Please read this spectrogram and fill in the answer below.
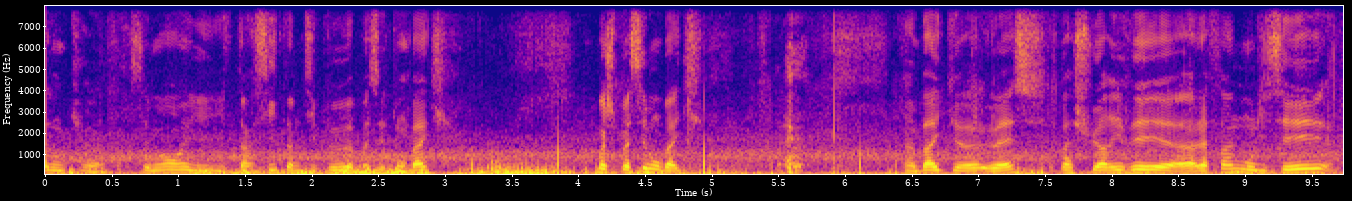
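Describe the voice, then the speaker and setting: A man with a Lorraine accent talks casually while walking outdoors, pausing often to find his words. His voice sits at an ordinary middle pitch. Steady outdoor noise and passing vehicles run behind him. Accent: Lorraine French. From Lorraine, France. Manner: rambling, frequent hesitations. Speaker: glassblower vlogger. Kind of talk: casual talk to camera. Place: outdoors on a countryside walk.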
